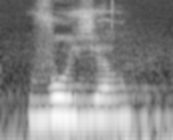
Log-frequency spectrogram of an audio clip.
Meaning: 1. knot, bundle 2. junction 3. node 4. center, centre, hub 5. ganglion 6. knot (unit of speed)
- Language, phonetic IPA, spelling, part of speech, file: Belarusian, [ˈvuzʲeɫ], вузел, noun, Be-вузел.ogg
